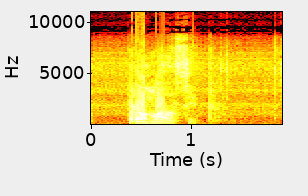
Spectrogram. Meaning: to declare, pronounce, announce, state
- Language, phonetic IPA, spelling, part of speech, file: Czech, [ˈproɦlaːsɪt], prohlásit, verb, Cs-prohlásit.ogg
